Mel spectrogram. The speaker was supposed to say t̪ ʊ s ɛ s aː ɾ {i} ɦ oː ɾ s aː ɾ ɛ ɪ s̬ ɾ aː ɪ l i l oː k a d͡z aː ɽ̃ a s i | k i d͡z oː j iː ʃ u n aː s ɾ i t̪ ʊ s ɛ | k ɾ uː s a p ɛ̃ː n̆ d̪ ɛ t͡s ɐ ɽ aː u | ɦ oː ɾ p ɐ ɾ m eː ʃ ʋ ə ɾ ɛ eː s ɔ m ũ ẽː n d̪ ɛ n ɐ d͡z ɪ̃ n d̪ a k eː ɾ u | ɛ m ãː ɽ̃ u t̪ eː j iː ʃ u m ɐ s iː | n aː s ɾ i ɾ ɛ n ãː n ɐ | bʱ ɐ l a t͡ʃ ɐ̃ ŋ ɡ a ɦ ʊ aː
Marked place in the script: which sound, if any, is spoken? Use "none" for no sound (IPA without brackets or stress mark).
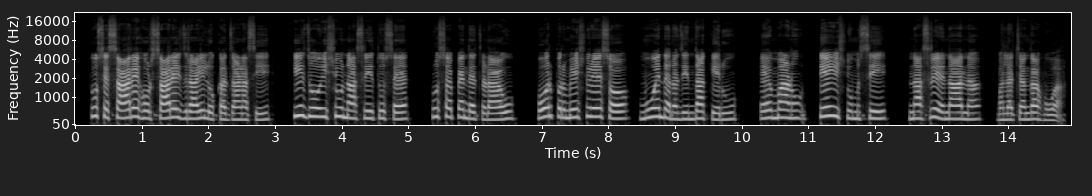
ɛ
